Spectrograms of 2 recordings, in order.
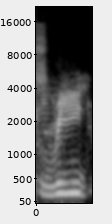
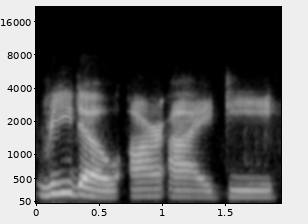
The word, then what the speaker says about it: Rideau: Rideau Lakes? Like Doritos? Rideau, Rideau.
